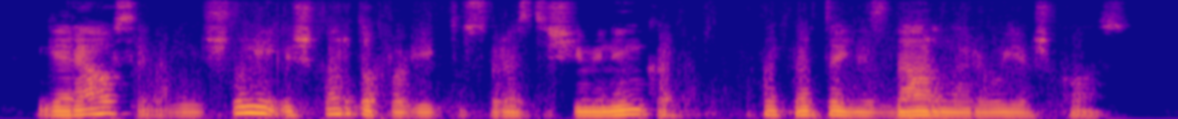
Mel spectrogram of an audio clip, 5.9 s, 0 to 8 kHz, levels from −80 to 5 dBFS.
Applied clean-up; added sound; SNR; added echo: neural separator model SepFormer DNS4.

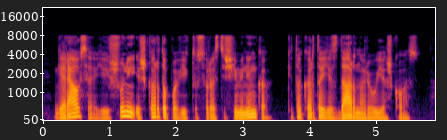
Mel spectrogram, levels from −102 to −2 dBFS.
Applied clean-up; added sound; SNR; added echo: none; none; none; none.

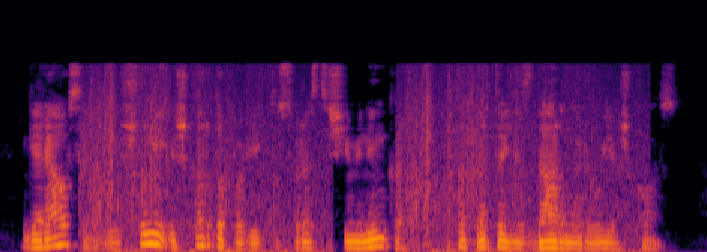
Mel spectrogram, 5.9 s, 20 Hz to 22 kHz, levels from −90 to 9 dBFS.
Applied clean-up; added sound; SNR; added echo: none; Waves, surf; 12 dB; reverberation time 0.1 s.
